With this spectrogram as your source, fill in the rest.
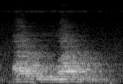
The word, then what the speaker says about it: Allah: beri lamnya itu tasbih Lam yang di tengah dikasih tasbih sehingga membacanya Allah.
